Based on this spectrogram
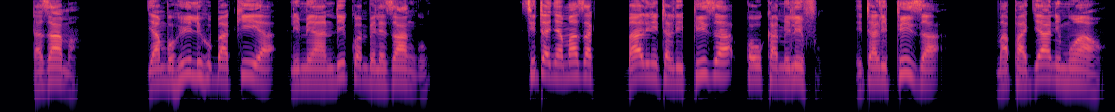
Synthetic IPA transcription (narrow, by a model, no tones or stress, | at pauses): tazama̰ | ʄambɔɦiliɦuɓakialimɛandikwambɛlɛzaŋɡu | sitaɲamaza | ɓalinitalipizakwaukamilifu | nitalipiza | mapaʄanimwaɔ̰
